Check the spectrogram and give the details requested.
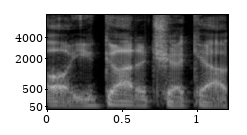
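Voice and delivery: casual, relaxed uncle voice. Retelling what an uncle who loves books says: imitating an uncle. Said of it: "this is a perfect impression of my uncle".

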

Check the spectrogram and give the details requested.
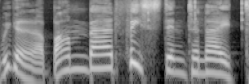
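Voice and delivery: very high, swooping exclamation. Retelling Hilly announcing the feast to the Gungans, raising her voice. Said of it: "she raises her voice".

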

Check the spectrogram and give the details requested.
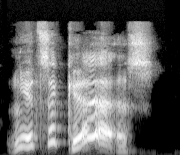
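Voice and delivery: weird, strange, very high-pitched voice. Retelling a film scene, quoting the warning of Crazy Ralph: imitating Crazy Ralph. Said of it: "It didn't sound like that, though".

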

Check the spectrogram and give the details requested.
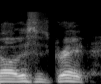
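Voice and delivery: ordinary talk, nothing marked

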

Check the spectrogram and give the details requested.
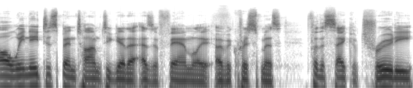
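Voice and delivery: ordinary talk

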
